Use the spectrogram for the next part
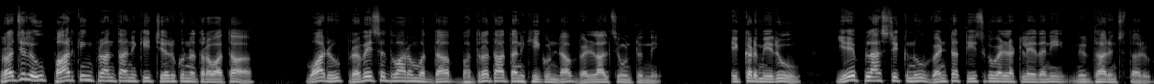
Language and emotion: Telugu, neutral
